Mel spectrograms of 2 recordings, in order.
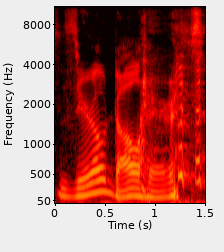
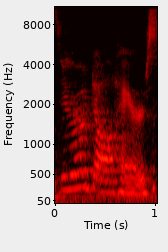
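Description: First: Laughing. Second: "doll hairs" said as two words, doll and hairs; "doll hairs" for dollars, spelled out as two words; joke pronunciation. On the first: Real, not acted. Repeats joke, laughing. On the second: Pretend. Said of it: "playful mispronunciation of dollars".

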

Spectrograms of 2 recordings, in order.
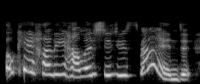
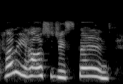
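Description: First: Much higher, sugary insistence; insisting. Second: High sweet but pointed ask; pointed question. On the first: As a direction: repeat the question sweetly but firmly. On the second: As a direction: press your husband with a high sweet voice. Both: Retold or imitated. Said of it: "I'm like".

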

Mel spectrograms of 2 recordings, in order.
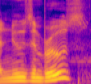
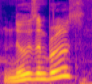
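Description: First: Said in the usual way. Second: High-pitched, drawn-out bad Boston accent; slow it right down and pitch up a hammy Boston accent; badly faked Boston accent, rising like a question; terrible Boston accent. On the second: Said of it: "that's a terrible Boston accent".

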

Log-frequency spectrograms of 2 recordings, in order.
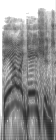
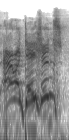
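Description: First: Said in the usual way. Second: High, slow, disbelieving question; incredulous. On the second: Real, not acted. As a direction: echo it back in disbelief. Throws the word back incredulously.

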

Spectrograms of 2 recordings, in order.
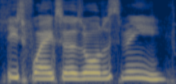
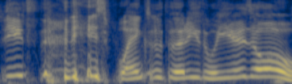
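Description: First: "fwanks" said with a w instead of an l; fwank pronunciation. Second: "flanks" said with a clear l; correct flank pronunciation. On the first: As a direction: say "fwanks" as fwanks, the l turned to w. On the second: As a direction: say "flanks" with a proper l sound. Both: Pretend. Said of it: "Sorry, fwank".

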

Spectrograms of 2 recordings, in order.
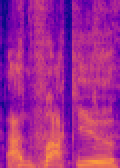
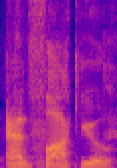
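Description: First: Slow, full-voiced Austrian cursing; deliberate action-hero put-down; Arnold. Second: Slow Austrian-accented cursing; drawn-out action-hero put-down; feed the line as a Terminator impression; Arnold. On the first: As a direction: copy the drawn-out cyborg insult. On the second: Shown as a demonstration. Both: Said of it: "hey, say".

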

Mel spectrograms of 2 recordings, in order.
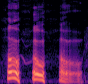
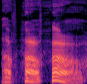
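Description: First: High ho-ho falling away; acted laugh. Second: Low, hollow ho-ho-ho; goblin's mocking echo. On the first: Sexton over his Christmas box joke, laughing. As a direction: start the laugh high and let it drop. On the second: Unseen voice close beside him, echoing the laugh deeply. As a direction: echo the laugh back in a deep voice. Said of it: "repeated a voice close beside him". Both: A narrator's reading.

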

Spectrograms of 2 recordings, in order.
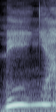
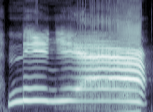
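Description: First: Tree whispering. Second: Calling out loud and high; shouted call. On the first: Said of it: "El árbol le susurró". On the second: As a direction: shout her name across the distance. Tree calls out to unhearing woman. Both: Acted.

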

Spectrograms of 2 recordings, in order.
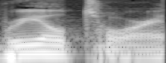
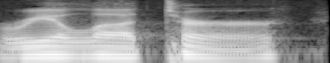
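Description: First: Realtor said in two syllables, REEL-tor; correct pronunciation. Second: Realtor drawn out in three syllables, REE-luh-ter; mispronunciation. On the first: Agent teaching viewers how you pronounce the word, realtor as REEL-tor. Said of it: "that is how you pronounce". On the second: Agent showing those who mispronounce, realtor wrongly as REE-luh-ter. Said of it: "It's not realtor". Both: Shown as a demonstration.

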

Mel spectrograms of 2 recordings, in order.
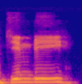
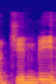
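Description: First: "Ginby" with a hard G. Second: "Ginby" with a soft G, like Jinby. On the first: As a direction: say "Ginby" starting with G as in give. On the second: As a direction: say "Ginby" starting with a J sound. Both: Real, not acted. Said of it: "however the fuck you say it".

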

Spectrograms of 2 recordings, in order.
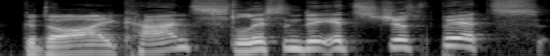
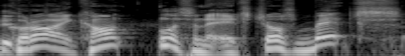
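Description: First: Slow, stretched Aussie greeting; confident put-on Aussie; Australian accent. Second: Put-on Aussie, fairly level; mock Australian attempt; Australian accent. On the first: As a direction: demonstrate a broad Australian accent. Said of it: "I think I got this one actually". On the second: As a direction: try the Australian greeting yourself. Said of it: "do that, but better". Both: Shown as a demonstration.

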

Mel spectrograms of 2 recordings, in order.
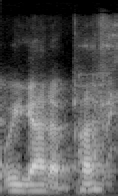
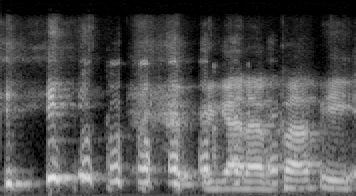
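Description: First: Said in the usual way. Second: Slow, laughing through the words. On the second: Real, not acted. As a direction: laugh while repeating it. Repeats the news laughing.

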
